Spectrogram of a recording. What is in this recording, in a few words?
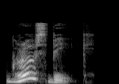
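"grosbeak", British English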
